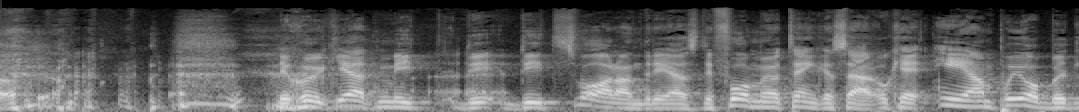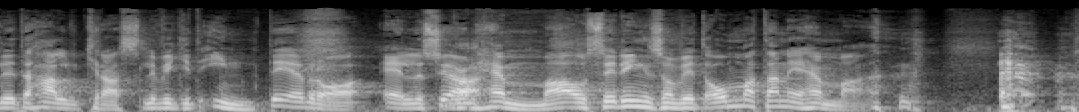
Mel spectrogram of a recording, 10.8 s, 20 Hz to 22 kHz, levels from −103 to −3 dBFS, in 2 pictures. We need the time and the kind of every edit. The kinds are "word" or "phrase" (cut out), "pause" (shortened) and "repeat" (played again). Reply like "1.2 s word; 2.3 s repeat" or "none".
4.7 s word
